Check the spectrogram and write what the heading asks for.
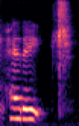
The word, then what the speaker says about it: headache: English many people think headache this should sound like H cuz there's a CH h no it sounds like cup head ache so this is ache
